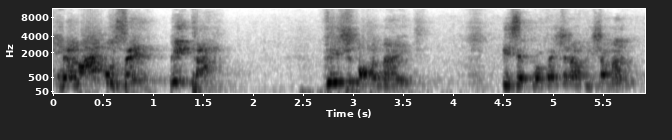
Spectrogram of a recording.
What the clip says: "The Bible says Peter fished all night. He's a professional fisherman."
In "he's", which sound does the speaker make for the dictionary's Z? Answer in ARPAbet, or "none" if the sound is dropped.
S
